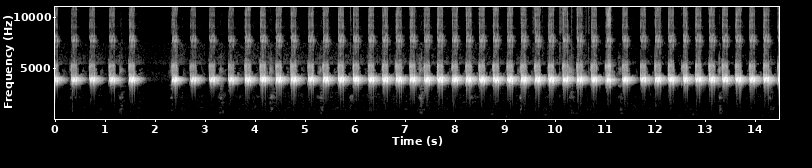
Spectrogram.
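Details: A cricket calls at night with rapid high chirps, roughly three or four a second, pausing briefly near the start before resuming in a long even series; nothing else is heard.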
